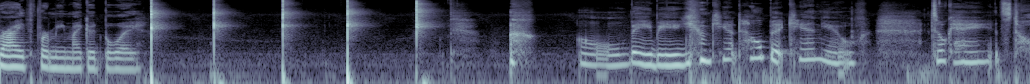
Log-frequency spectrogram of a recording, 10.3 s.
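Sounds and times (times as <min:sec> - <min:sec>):
speech: 0:00.0 - 0:01.6, 0:05.8 - 0:10.2
finger snapping: 0:01.5 - 0:04.6.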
